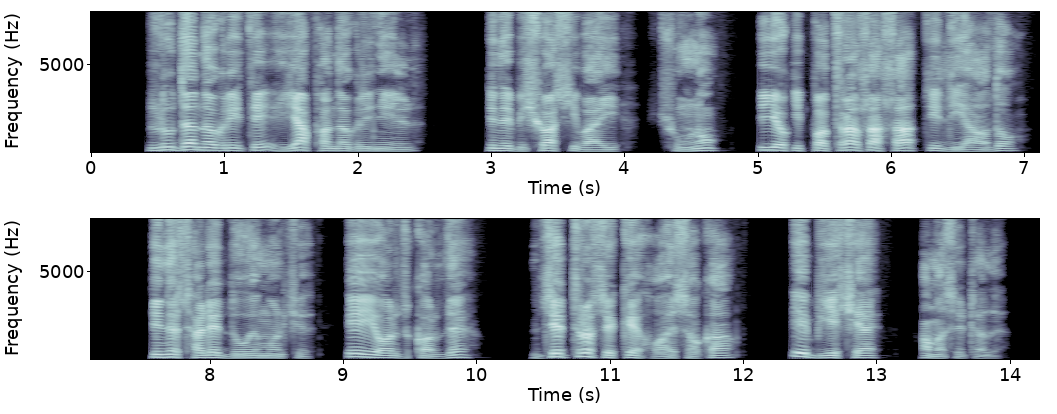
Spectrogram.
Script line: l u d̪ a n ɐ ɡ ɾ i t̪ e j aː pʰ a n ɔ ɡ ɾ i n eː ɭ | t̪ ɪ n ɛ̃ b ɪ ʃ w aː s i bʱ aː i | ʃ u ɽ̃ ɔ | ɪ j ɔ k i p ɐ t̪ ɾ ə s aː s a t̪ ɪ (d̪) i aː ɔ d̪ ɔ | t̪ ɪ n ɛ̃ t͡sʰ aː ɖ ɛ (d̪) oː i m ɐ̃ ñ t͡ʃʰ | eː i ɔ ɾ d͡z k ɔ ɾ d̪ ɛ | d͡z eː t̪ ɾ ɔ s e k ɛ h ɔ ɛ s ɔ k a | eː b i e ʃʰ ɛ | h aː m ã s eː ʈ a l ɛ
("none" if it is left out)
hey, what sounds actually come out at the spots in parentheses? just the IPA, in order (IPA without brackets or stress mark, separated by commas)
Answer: d̪, d̪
